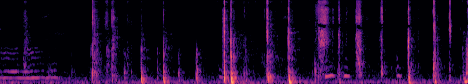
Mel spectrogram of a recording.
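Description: Basketball bouncing on a concrete driveway, mixed with sneaker footsteps: a string of sharp, irregular thuds starting about a second in.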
